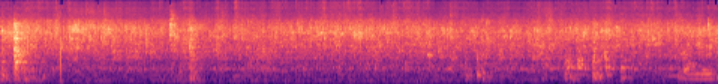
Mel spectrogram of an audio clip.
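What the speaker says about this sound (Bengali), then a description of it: "আমি এবার ডালটা দিয়ে দিলাম" Lentils (dal) dropped into hot spiced tempering hiss and sizzle in a steady, bright crackle, with a few sharp clatters of a utensil against the pan.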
